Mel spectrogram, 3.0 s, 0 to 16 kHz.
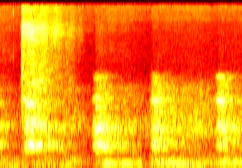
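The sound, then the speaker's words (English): A dog in another apartment across the hall barks in a steady run of about four barks, each a short burst, sounding somewhat muffled, with no one talking over it; it barks every 10 minutes. “Can y'all hear that fucking dog?”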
